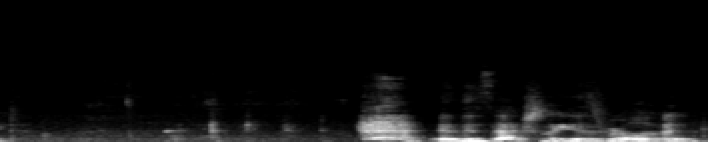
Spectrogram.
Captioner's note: laughs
